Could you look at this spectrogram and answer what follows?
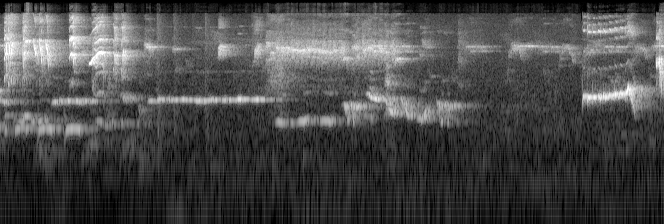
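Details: Orange-headed thrush pouring out a lure song to provoke other birds: shrill chirps and high whistles at first, then long level whistles and rising slurs, a brief lull, and a loud burst of squeaky notes to finish.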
